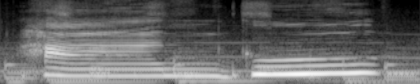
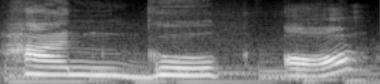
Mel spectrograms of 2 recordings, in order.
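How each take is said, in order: First: The final consonant joins the following vowel. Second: The final consonant stays separate from the vowel. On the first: The speaker calls it right. "it is pronounced as" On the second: The speaker calls it wrong. "instead of reading it as"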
